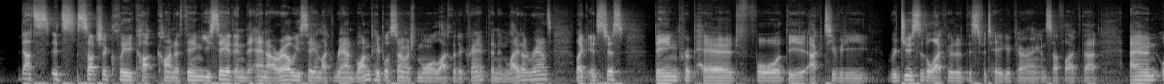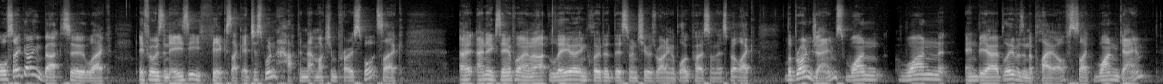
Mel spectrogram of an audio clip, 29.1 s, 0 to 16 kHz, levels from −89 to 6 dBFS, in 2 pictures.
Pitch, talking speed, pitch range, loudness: 110 Hz, 220 wpm, 100-135 Hz, -23 LUFS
